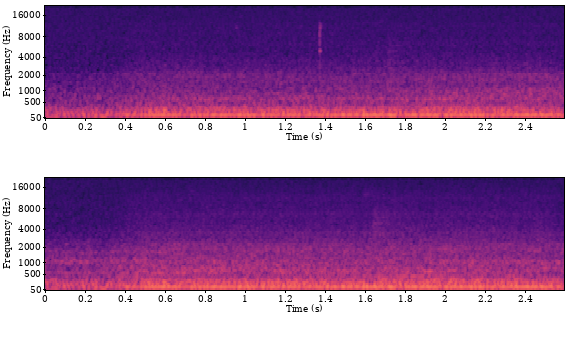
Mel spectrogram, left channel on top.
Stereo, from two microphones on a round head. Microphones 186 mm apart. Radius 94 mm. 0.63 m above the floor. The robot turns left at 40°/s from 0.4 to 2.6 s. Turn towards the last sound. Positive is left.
No sound to turn to.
